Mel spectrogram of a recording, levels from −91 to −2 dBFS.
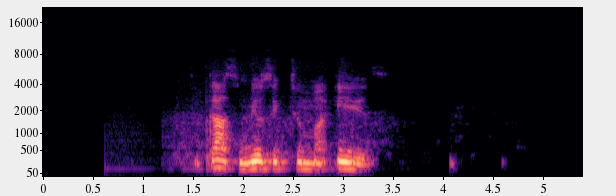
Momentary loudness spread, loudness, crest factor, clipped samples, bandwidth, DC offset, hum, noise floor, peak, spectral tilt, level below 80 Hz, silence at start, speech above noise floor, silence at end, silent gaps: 13 LU; -20 LUFS; 20 dB; under 0.1%; 5.2 kHz; under 0.1%; none; under -90 dBFS; -4 dBFS; -9.5 dB/octave; -72 dBFS; 1.5 s; over 71 dB; 2.15 s; none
